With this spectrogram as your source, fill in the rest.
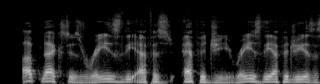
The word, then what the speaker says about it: Effigy: Pretty sure it's pronounced Fiji. Oh, Effigy. Got it.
